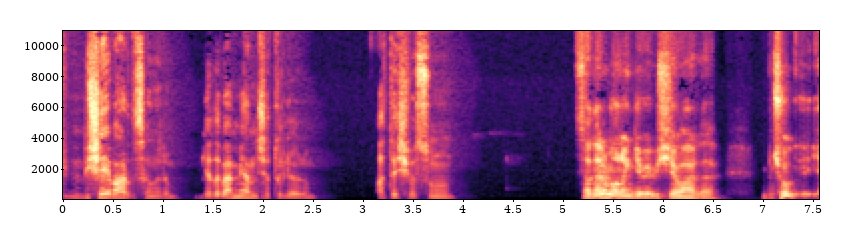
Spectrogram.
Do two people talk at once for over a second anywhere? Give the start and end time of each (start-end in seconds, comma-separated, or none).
none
